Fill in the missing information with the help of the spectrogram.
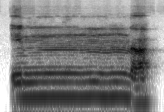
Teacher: নুন অথবা মিম এখানে যদি তাসদিদ থাকে তাহলে এখানে গুন্না হবে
